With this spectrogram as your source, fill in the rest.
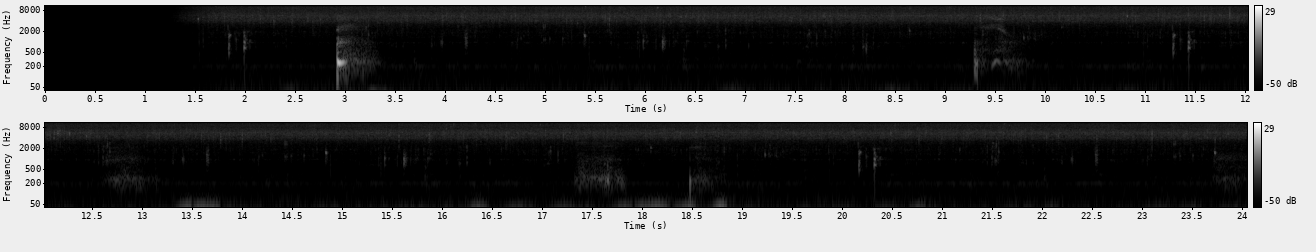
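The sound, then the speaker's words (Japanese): Carbonated foam lathered in the palm for an ear-foam routine: a steady, bright fizzing hiss with occasional soft squelches and crackles, faint and continuous, with no talk. “は炭酸の泡を耳に入れてくよ。まず手のひらで泡立てて”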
